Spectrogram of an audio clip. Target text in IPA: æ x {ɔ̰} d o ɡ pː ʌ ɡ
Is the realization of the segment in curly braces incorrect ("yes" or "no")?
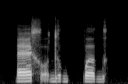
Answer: no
